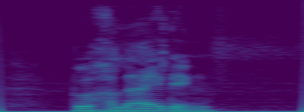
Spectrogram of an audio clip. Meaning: accompaniment, guidance
- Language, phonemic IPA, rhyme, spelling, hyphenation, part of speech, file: Dutch, /bə.ɣ(ə)ˈlɛi̯.dɪŋ/, -ɛi̯dɪŋ, begeleiding, be‧ge‧lei‧ding, noun, Nl-begeleiding.ogg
